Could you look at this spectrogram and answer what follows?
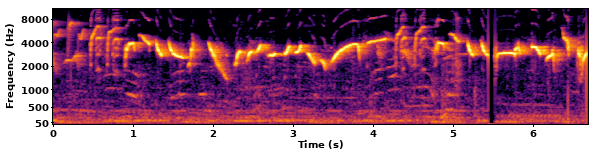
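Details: Young wild Oriental magpie-robin singing with full, persistent vigor: a long, flowing whistled phrase of rising and falling slurs, preceded by quick twittering notes, with a faint hum beneath.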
